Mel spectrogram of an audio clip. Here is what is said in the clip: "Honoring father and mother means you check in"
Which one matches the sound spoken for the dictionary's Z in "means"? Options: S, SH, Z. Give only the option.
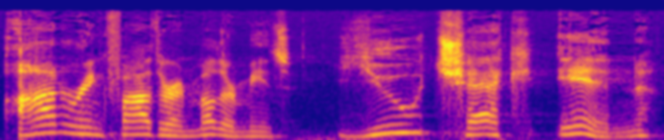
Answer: Z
